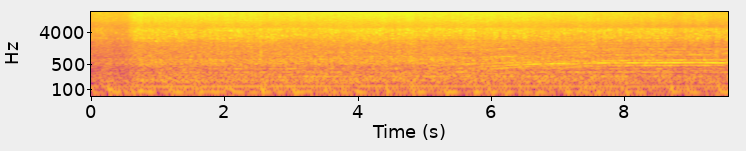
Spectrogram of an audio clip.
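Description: A patrol boat engine roars loudly and steadily, its pitch climbing toward the end as the boat turns sharply toward an airfield and accelerates away over churning water, its searchlight grazing a Sikorsky. No one speaks.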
